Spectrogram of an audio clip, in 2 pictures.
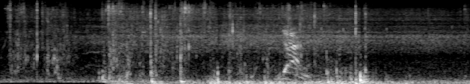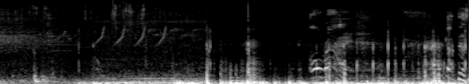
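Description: A spotted bass being fought and landed at a kayak: splashing and line and handling noise, with low rumbling on the microphone from about two seconds in that grows stronger after the middle.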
